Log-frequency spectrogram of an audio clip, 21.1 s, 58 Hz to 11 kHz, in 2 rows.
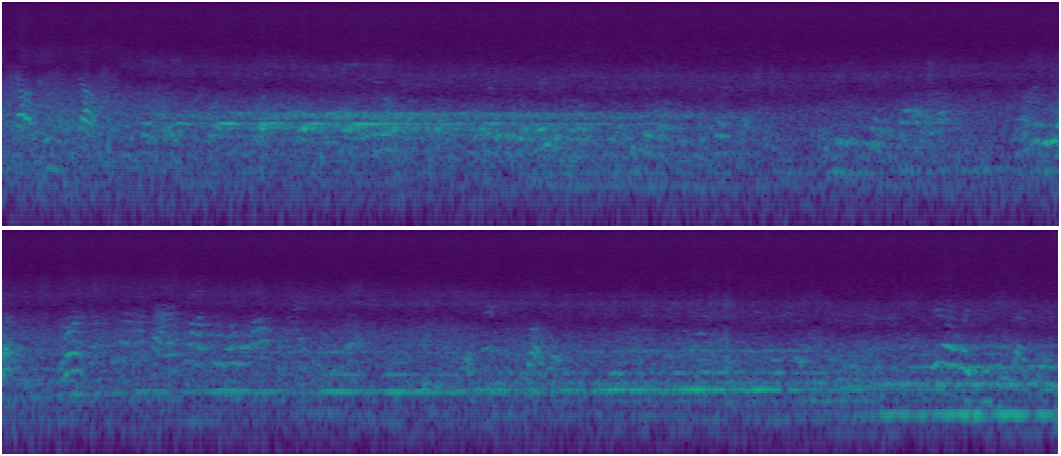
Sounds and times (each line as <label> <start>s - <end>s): speaker or two playing some ambient sounds 0.0s - 21.1s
